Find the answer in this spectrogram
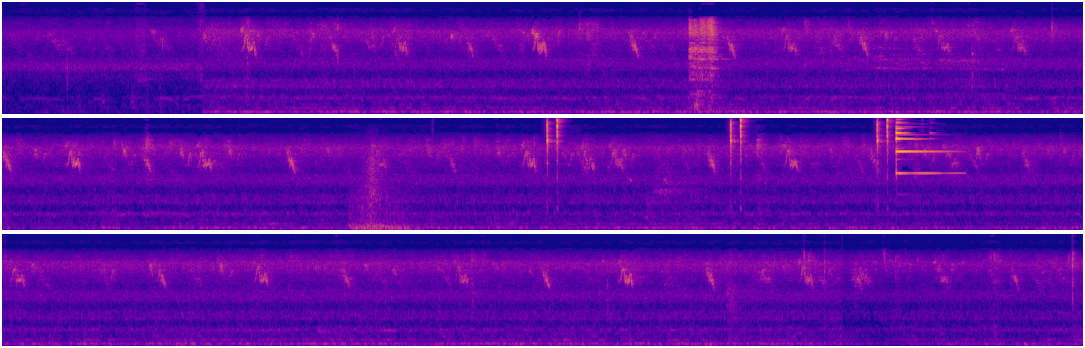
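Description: Meat frying in oil in a large pan, a steady sizzle with frequent high chirps from birds, beginning after a quiet first two seconds. A single dull knock comes midway, and a few sharp clicks with a short metallic ding follow a few seconds later.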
